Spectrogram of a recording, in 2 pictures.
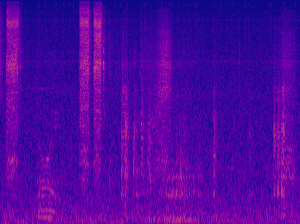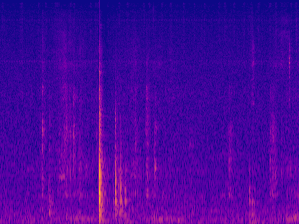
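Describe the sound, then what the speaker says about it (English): Short bursts of carburetor cleaner hiss from a spray can in a quiet workshop, several brief faint spurts scattered among small clicks and handling sounds, with one sharper burst midway. "I can zap him with the old carb spray."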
